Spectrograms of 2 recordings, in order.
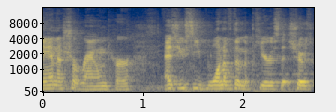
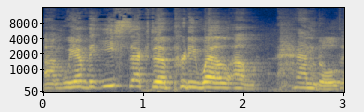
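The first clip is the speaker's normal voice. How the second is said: higher, louder officer, hesitating; Captain Lawrence, flustered; 5 semitones higher, 6 dB louder than usual. Acted. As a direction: cover for the chaos with halting assurance. Captain insists all is handled.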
